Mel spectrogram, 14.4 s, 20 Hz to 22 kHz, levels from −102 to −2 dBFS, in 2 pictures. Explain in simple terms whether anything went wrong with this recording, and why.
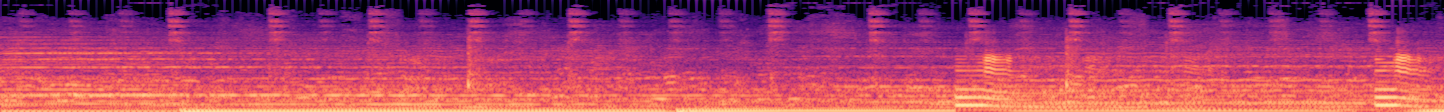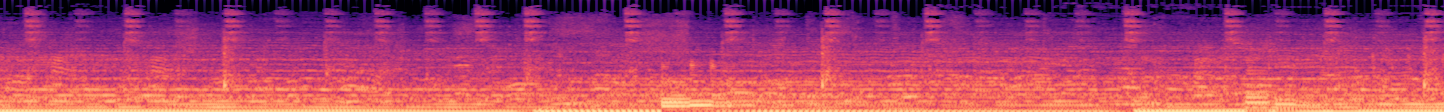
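Something went wrong in the step that converts the audio to a different sample rate: the resampler restarted on every block. It handled the sound in separate 40 ms pieces, each as if nothing came before or after it, so every seam between pieces is slightly wrong. From start to finish, that puts a small tick at each seam, 25 times a second, close enough together to sound like a faint buzz whenever there is sound.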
